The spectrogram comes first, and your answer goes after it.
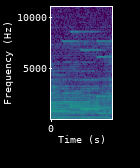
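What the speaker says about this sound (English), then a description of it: "Sorry about that, my alarm just," A phone alarm beeping indoors, a steady electronic tone pulsing faintly and continuously for about a second, with no voices over it.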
